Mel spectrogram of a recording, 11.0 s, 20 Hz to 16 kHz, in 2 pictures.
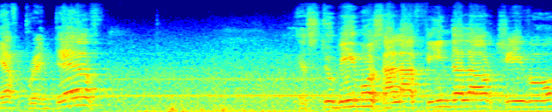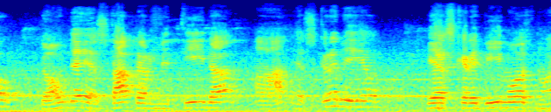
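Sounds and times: mid-pitched hum: 0.0s - 11.0s.

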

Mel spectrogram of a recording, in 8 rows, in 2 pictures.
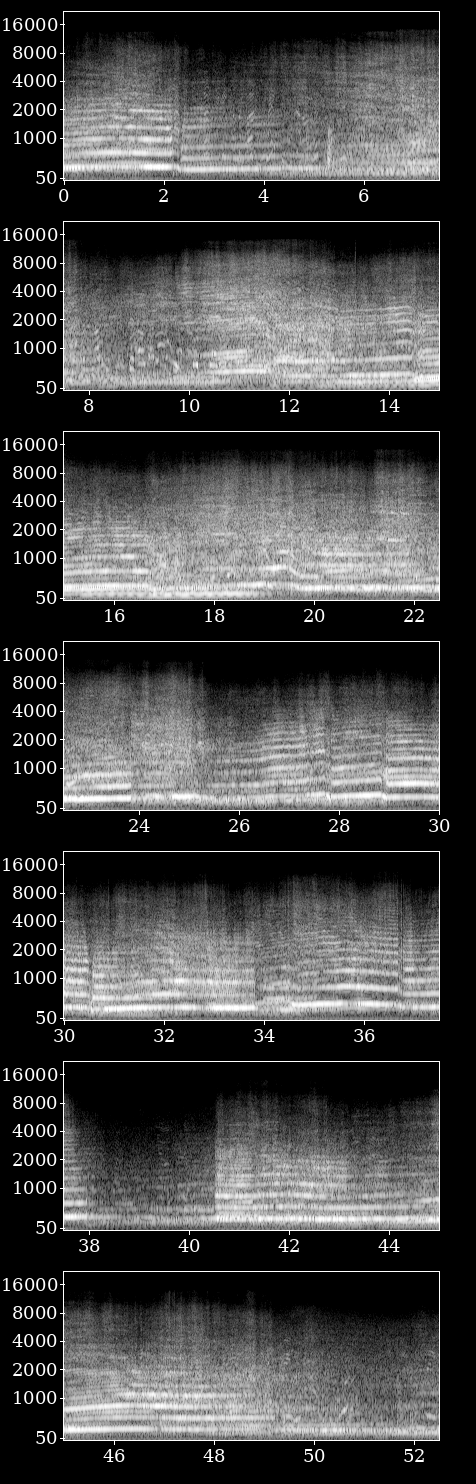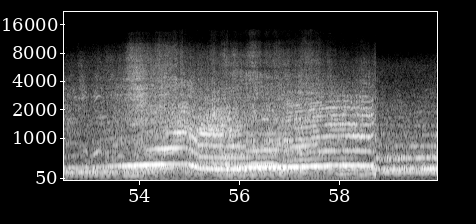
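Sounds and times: racing motorcycle engines: 0.0s - 59.9s.

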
